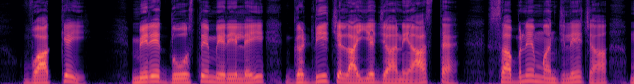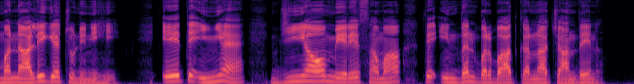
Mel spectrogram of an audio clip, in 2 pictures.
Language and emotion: Dogri, angry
